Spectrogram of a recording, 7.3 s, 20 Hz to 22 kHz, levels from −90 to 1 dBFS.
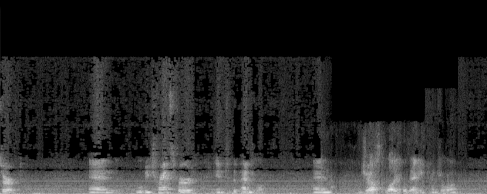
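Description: From 4.83 s to the end, the sound turns rough, watery or muffled, with everything above about 8 kHz gone, and it never clears before the clip ends. This is a call bitrate drop: the bandwidth estimate fell, forcing the encoder from 128 kbps down to 10 kbps, where it stays for 1.19 s. At so few bits Opus codes far more coarsely and narrows its audio bandwidth from 20 kHz to 8 kHz.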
